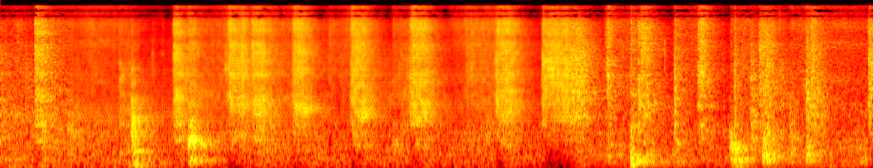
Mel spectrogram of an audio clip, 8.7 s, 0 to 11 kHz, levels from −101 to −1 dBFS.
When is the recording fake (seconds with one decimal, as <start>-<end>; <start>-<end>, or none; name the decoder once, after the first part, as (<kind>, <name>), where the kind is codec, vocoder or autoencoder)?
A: 0.7-5.7 (vocoder, Vocos)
